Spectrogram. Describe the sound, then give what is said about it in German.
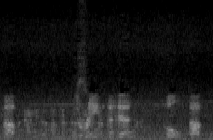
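A cockpit false-alarm warning caused by jamming of the aircraft's navigation signals: short, clipped synthetic voice alerts repeat several times over a steady aircraft engine drone, the last two bursts sharp and loud. “Manche Störungen sorgen in den Cockpits sogar für Falschalarme wie solche.”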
